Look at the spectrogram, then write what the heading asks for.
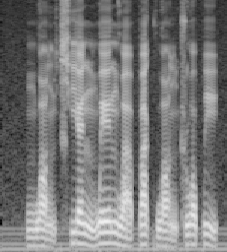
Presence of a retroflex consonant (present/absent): present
